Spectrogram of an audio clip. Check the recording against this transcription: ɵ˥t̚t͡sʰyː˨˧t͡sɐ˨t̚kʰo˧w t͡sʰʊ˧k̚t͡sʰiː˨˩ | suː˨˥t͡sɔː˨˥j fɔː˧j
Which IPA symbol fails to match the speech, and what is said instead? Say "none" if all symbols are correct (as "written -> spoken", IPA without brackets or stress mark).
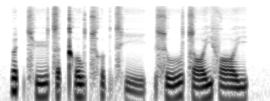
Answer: none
